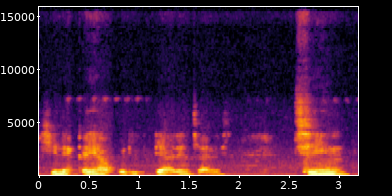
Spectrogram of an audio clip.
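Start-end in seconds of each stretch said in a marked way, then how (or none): 2.2-3.1 请 stretched long and slow; slow teaching 请; slow model word. Shown as a demonstration. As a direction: hold out 请 for the class to copy. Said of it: "shine please".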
